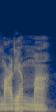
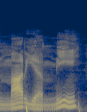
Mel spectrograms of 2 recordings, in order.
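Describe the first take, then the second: First: The word ends with an 'a' vowel. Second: The word ends with an 'i' vowel. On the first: The speaker calls it right. "aí vai ser Mariamá" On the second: The speaker calls it wrong. "se eu falo an Mariami, não"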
